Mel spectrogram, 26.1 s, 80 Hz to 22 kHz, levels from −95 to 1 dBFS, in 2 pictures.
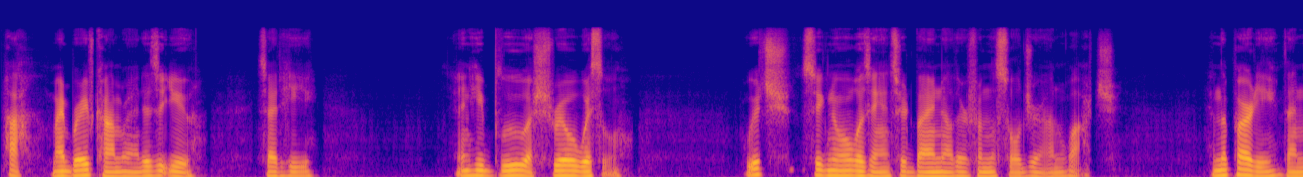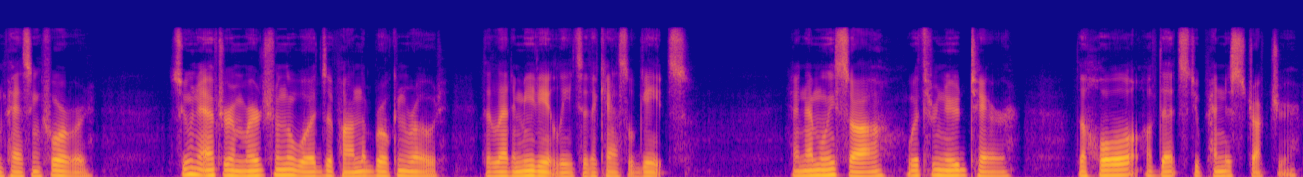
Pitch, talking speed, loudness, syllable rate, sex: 110 Hz, 140 wpm, -20 LUFS, 5.0 syllables/s, male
